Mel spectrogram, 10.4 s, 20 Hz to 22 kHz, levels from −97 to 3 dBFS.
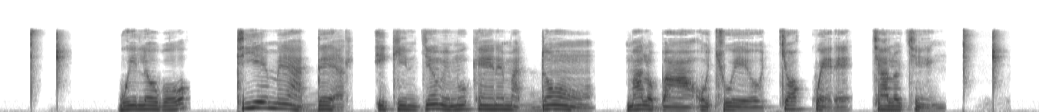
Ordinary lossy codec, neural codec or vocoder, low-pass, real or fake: none; none; 7.2 kHz; real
